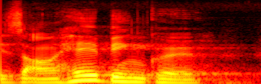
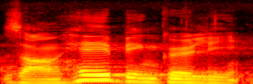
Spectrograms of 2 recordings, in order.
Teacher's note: the pattern is that the tone starts low goes high and then gradually decreases and this is all just determined by the the tone of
